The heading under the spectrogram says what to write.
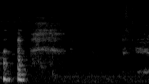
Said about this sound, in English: She's having a coughing fit.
